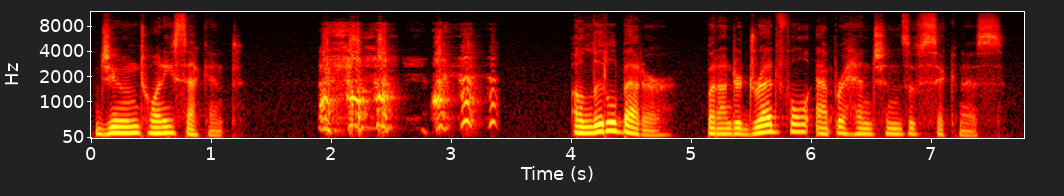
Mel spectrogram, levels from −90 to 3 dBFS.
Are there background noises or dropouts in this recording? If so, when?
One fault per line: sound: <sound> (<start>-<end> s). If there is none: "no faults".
sound: laugh (1.9-3.4 s)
